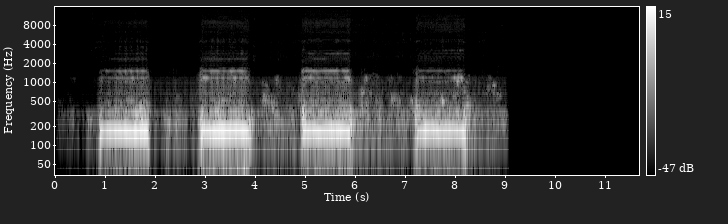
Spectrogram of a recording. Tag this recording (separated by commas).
Alarm, Telephone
